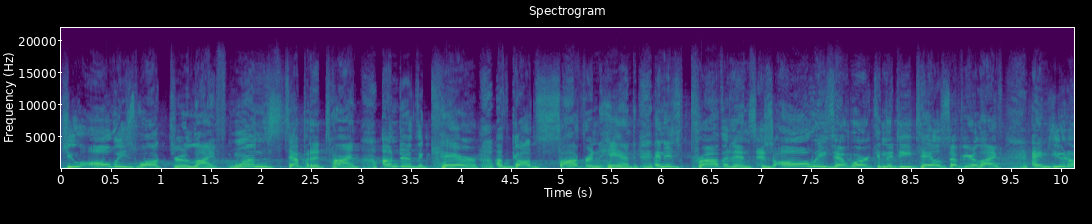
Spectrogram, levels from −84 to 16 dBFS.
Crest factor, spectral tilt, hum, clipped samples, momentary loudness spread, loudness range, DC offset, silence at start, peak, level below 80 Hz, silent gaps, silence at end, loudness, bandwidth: 14 dB; -4.5 dB/octave; none; under 0.1%; 3 LU; 1 LU; under 0.1%; 0 s; -2 dBFS; -56 dBFS; none; 0 s; -16 LUFS; 18 kHz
